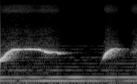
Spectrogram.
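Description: A person imitates a whistle echoing through a cave with two rising whistles, the first long and sliding and the second shorter, close and loud over a low steady hum.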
